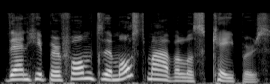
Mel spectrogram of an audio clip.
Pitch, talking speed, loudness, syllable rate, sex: 210 Hz, 155 wpm, -17 LUFS, 4.6 syllables/s, female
